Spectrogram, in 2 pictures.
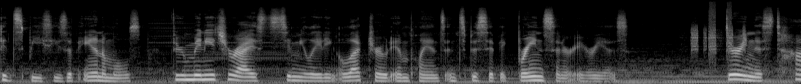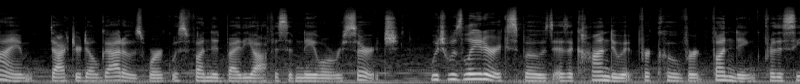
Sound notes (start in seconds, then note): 6.8 static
